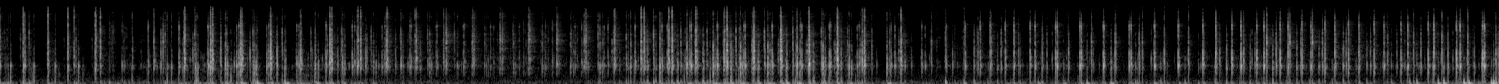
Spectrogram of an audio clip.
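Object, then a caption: Plastic game controller shell. Fingertips tap rapidly on the rear shell of a white PS5 controller made of hollow plastic, producing a dense, uneven stream of short, dry clicks. The taps have a hollow midrange knock near 900 Hz with bright edges and almost no ring, and they grow slightly busier and louder in the middle of the clip.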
